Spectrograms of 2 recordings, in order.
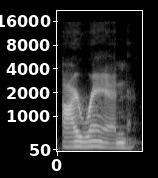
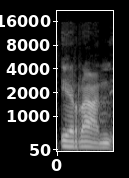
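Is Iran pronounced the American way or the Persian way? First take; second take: American; Persian. First: Iran is pronounced the American way. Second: Iran is pronounced the Persian way. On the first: The speaker calls it wrong. "American politicians saying Iran" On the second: The speaker calls it right. "she goes, no, no, it's Iran"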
